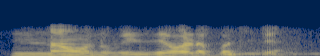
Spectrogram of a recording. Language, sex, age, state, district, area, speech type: Telugu, female, 30-45, Andhra Pradesh, East Godavari, rural, conversation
